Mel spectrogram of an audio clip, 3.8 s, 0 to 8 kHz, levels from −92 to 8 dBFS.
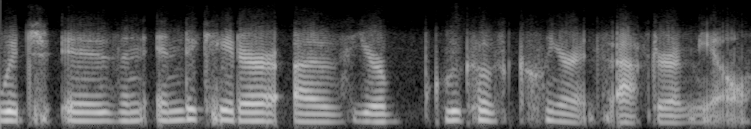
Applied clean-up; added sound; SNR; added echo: none; none; none; none.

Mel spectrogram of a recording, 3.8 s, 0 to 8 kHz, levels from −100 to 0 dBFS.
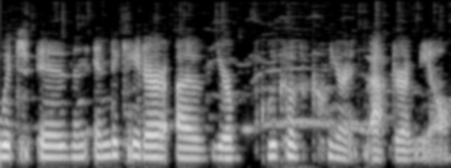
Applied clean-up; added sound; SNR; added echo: classical method Wiener filter.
